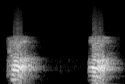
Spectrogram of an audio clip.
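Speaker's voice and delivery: ta, then uh, the R dropped; isolated British "ta" and bare "uh". Shown as a demonstration. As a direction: sound out "ta, uh" as a British word ending. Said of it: "not going to bother pronouncing that letter".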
